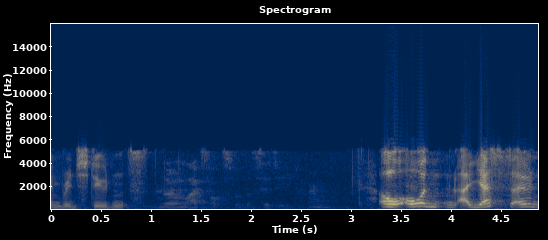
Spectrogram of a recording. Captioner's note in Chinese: 無聲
